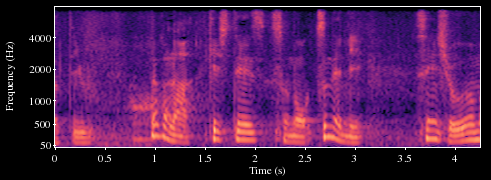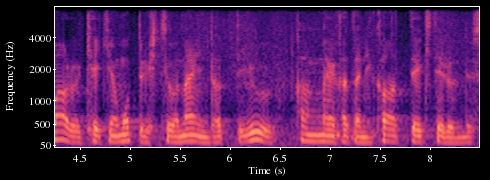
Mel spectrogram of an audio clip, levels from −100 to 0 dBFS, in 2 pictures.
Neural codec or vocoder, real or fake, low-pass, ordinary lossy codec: none; real; 7.2 kHz; none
